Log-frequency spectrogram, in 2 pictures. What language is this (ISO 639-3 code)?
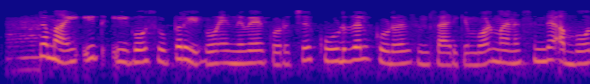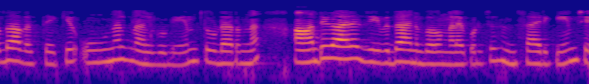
mal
